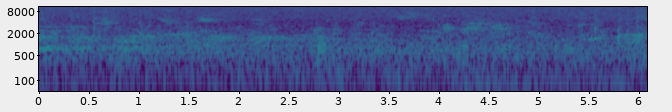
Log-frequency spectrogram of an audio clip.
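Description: Near silence, with faint bird calls scattered through and a couple of soft clicks, one about halfway and one near the end.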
